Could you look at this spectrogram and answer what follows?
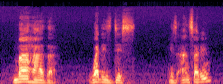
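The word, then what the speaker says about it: هذا: You see, hadha is pronounced like this. It's supposed to be written like this, but they eliminated this alif and they just stretched it like this.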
